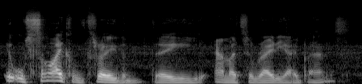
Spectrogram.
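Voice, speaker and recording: A man giving a casual, unscripted walkthrough as a hobbyist presenter, thinking aloud in a halting way. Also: low voice, sing-song, darkish tone, slight background noise. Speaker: hobbyist presenter demonstrating a modified radio.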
